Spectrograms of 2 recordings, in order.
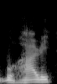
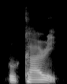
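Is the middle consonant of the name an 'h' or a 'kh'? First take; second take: h; kh. First: The middle consonant is a plain 'h' sound. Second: The middle consonant is a rough 'kh' sound. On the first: This is the form adapted to local speech. "That's how they removed the K and left uh, the H" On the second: This is the original form of the name. "It was meant to be Bukhari"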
